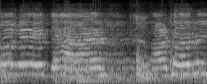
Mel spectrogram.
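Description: Mundari folk dance song: a high female voice sings held, wavering notes over a steady instrumental accompaniment.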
